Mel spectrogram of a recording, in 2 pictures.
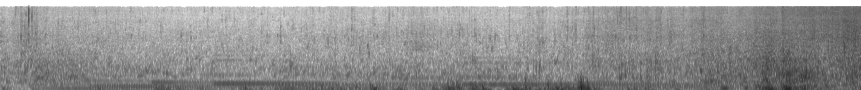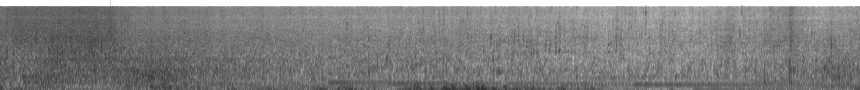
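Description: Lake waves washing against and splashing up under a shoreline ice shelf, with one loud surge about four seconds in and a smaller wash a couple of seconds later. Soft background music with slow held notes plays underneath throughout.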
